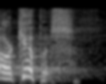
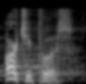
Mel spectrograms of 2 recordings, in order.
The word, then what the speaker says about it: Archippus: And say to Archippus, or as my friend Buddy Harrison used to say, Archipus. Tell old Archipus. What? Tell him what? Archipus? Take it. That's the Arkansas, Southern Missouri pronunciation.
